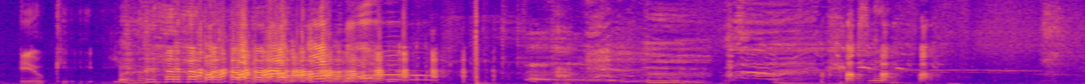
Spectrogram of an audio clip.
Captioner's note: laughter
